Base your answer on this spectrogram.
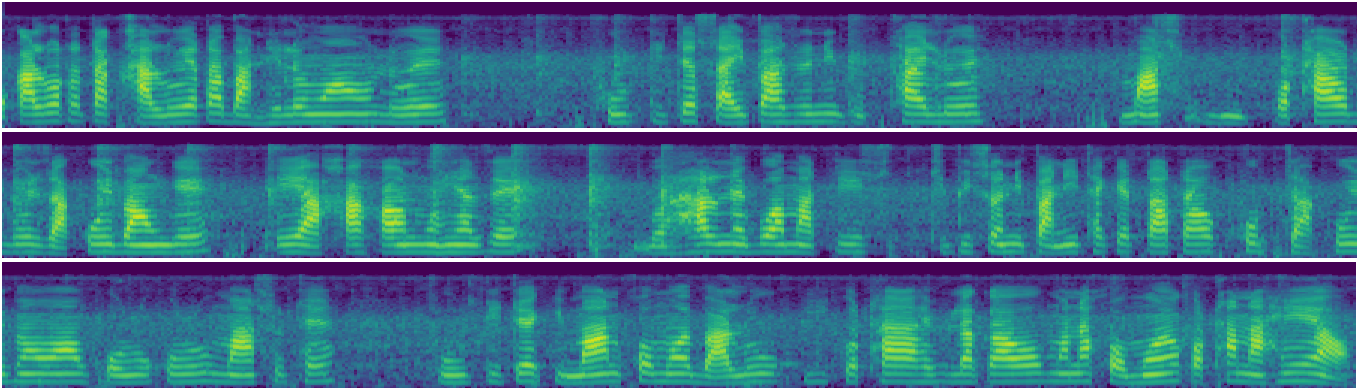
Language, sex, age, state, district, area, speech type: Assamese, female, 45-60, Assam, Nagaon, rural, spontaneous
